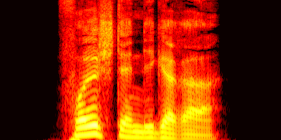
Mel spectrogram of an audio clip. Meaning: inflection of vollständig: 1. strong/mixed nominative masculine singular comparative degree 2. strong genitive/dative feminine singular comparative degree 3. strong genitive plural comparative degree
- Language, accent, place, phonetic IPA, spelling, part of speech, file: German, Germany, Berlin, [ˈfɔlˌʃtɛndɪɡəʁɐ], vollständigerer, adjective, De-vollständigerer.ogg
